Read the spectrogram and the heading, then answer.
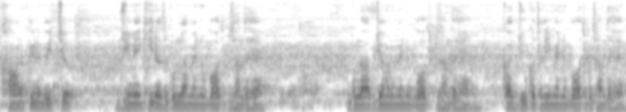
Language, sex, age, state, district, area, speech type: Punjabi, male, 30-45, Punjab, Bathinda, urban, spontaneous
